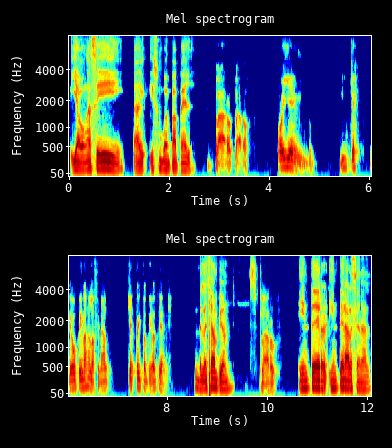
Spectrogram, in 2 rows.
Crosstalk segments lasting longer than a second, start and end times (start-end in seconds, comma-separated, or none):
none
